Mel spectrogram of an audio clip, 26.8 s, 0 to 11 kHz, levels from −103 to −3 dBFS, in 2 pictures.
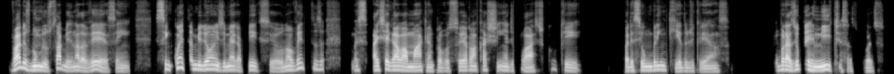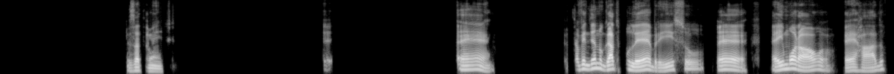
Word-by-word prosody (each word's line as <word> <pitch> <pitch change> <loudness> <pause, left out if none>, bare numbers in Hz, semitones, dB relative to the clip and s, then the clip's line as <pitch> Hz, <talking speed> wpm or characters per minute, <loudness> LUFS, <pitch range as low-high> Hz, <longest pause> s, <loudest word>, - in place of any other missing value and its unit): vários 190 -7 +6
números, 125 -5 +2
sabe. 125 -12 0
Nada 120 -2 0
a - - -2
ver, 125 0 +1
assim, 90 0 -9 0.4
50.000.000 150 -3 0
de 120 - -3
megapixels, 120 -6 -4
90 130 +9 -1
não - - -8
s 150 - -8 0.4
mas 130 - -8
aí 125 - +3
chegava 130 -3 +4
a 115 - +4
máquina 115 -2 0
pra 100 +1 -5
você, 95 +4 -7
era 120 +2 0
uma 125 - 0
caixinha 125 -2 -5
de 110 - -11
plástico 100 +9 -5
que 100 -4 -6 0.7
parecia 105 +2 -2
um 120 0 0
brinquedo 125 -7 -2
de 95 +1 -9
criança. 90 0 -8 0.7
O - - -12
Brasil 140 0 +4
permite 130 -3 +3
essas 90 -2 -12
coisas. 95 -2 -9 2.1
Exatamente. 95 -4 -3 2.3
E. 455 0 -17 1.9
É. 140 -6 0 1.3
Tá 140 - -4
vendendo 165 +4 +3
gato 145 +3 +6
por 145 - -5
lebre, 120 -3 +4
isso 80 - -5 0.2
é 130 -5 +3 0.4
é 115 +2 +2
imoral, 135 -4 +3
é 100 +3 +1
errado 105 +6 -2
120 Hz, 110 wpm, -21 LUFS, 100-140 Hz, 2.3 s, vários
